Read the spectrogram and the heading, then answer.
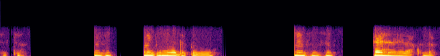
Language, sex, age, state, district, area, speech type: Bengali, female, 18-30, West Bengal, Nadia, rural, conversation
